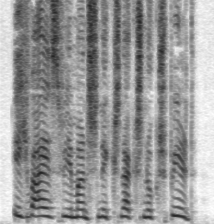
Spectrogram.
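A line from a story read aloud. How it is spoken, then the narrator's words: Calling out. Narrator (German): rief Xenia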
